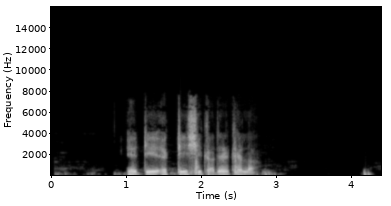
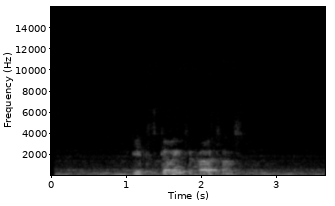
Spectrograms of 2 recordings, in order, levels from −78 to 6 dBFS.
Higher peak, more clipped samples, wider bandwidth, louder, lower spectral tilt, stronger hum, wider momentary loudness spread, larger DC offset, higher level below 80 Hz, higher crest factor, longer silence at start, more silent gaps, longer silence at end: first, 0 dBFS vs -16 dBFS; neither; second, 7.8 kHz vs 11 kHz; first, -14 LUFS vs -31 LUFS; second, -5.5 dB/octave vs -8.5 dB/octave; neither; about the same, 21 LU vs 22 LU; neither; first, -52 dBFS vs -60 dBFS; about the same, 16 dB vs 18 dB; first, 1 s vs 0.05 s; neither; first, 0.15 s vs 0 s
